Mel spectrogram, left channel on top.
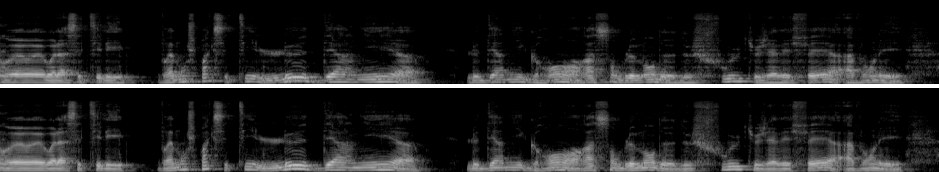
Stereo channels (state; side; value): normal; both; correlation 0.71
